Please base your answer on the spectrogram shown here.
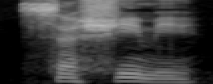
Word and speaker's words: sashimi: are there any alternate pronunciations there are no alternative pronunciations sashimi s a s h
